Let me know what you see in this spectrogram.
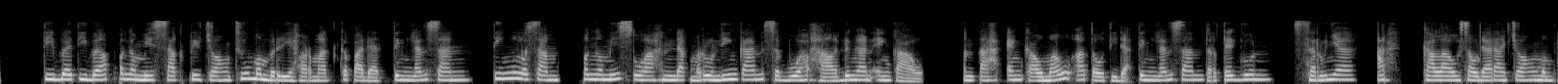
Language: Indonesian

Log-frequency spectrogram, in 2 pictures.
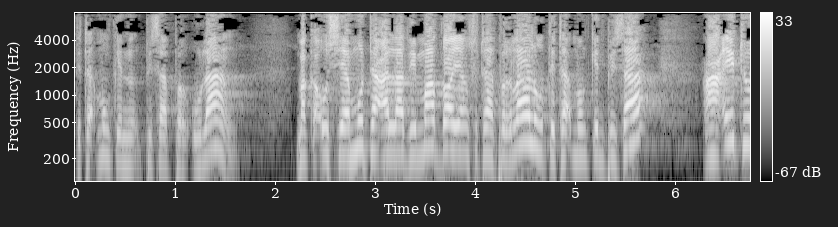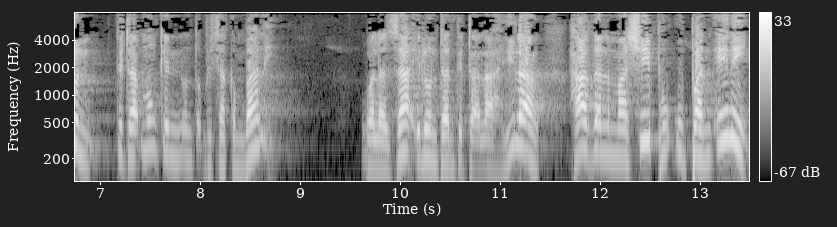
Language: Malay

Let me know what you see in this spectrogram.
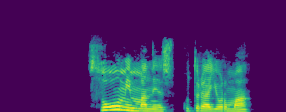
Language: Mari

